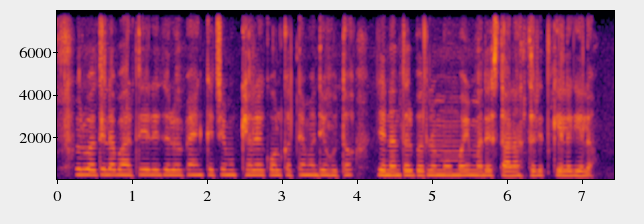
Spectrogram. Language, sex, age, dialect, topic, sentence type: Marathi, female, 18-24, Northern Konkan, banking, statement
